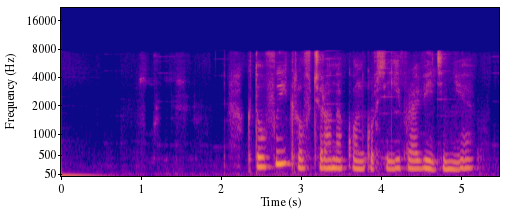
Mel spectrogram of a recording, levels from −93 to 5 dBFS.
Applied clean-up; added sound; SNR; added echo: neural separator model SepFormer DNS4.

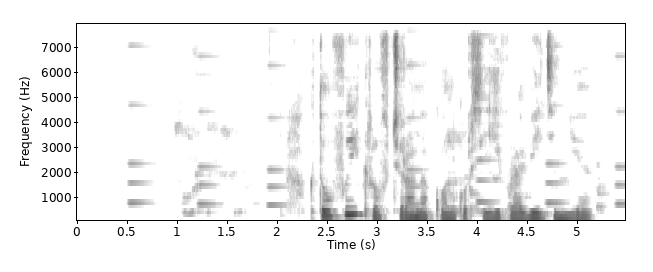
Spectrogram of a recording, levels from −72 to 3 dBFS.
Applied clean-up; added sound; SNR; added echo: classical method Wiener filter.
